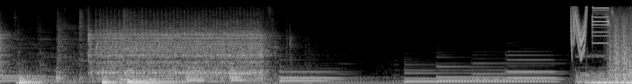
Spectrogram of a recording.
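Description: Riding mower's starter chattering rapidly for about two seconds as the ignition key is turned, the engine failing to crank over: the sign of a flat battery. Background music plays under it, and a tune of steady notes starts near the end.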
